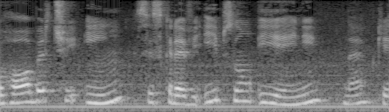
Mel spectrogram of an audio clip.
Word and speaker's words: Yin: Um deles é o Robert Yin, se escreve Y-I-N, né, porque ele é asiático.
